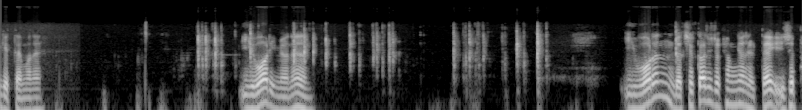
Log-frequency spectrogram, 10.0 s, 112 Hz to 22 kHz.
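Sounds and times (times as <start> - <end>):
typing on computer keyboard: 2.4 - 6.9.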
